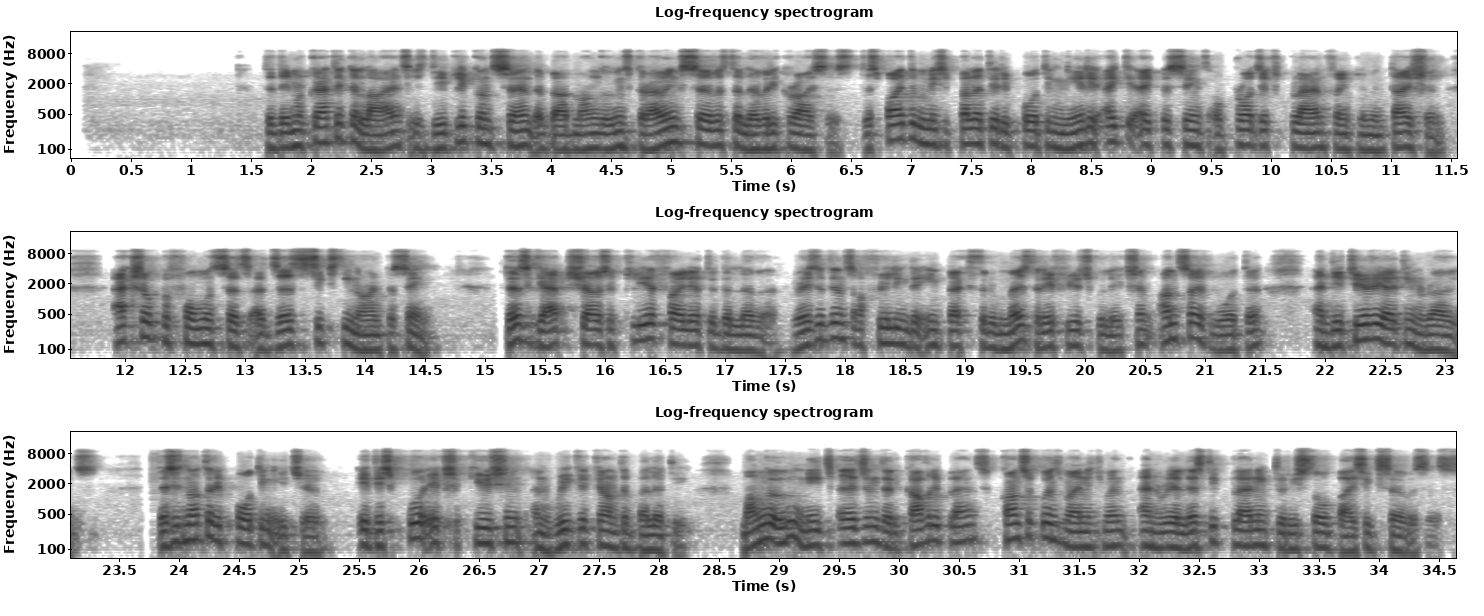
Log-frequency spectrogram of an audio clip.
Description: Afrikaans soundbites by Cllr Jan-Hendrik Cronje and Sesotho soundbite by David Masoeu MPL.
